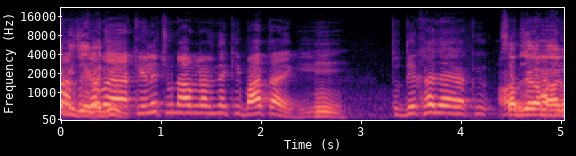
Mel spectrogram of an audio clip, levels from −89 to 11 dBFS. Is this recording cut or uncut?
uncut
